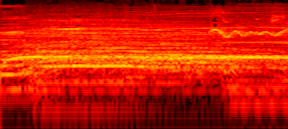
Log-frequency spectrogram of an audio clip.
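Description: A large concert crowd in Chicago screams and cheers nonstop, a loud, dense wall of high-pitched shrieks and whoops that stays steady throughout, with no one speaking over it.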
